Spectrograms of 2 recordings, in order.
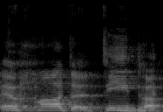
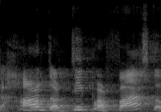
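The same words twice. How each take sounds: First: Soft mock bedroom moan; hushed mock dirty talk. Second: Mock-offended repeat with questioning rise; indignant, questioning imitation; incredulous echo. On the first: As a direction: imitate a lover's breathy urging, played for laughs. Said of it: "she started talking dirty back to me". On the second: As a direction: throw the words back in comic disbelief. Throws her words back in disbelief.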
